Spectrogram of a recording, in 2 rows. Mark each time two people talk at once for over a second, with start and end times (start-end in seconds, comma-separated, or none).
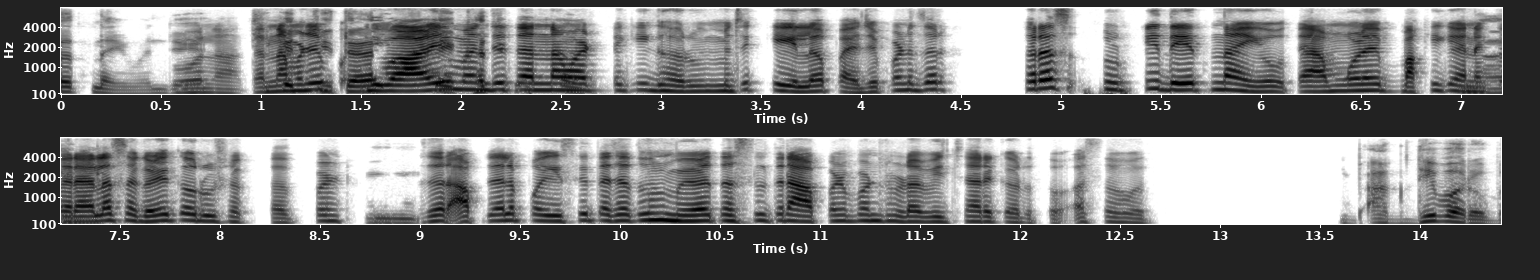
0.6-2.6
